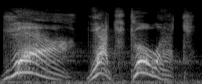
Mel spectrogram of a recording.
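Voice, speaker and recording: Cartoon duck, quacking, garbled, high-pitched, temperamental, slow delivery, long reverb, video game. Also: male voice, huge pitch swings, vocal fry, sharp tone, full character voice. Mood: eager, rallying. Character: Donald Duck, small temperamental male cartoon duck. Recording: long reverb, music behind. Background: game music.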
